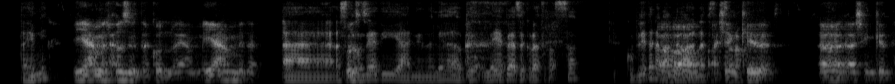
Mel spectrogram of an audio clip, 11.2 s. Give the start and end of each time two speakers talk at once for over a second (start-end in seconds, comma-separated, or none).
8.2-9.4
